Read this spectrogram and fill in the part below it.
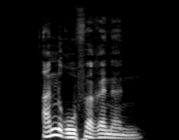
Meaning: plural of Anruferin
- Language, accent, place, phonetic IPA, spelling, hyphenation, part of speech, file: German, Germany, Berlin, [ˈanˌʀuːfəʀɪnən], Anruferinnen, An‧ru‧fe‧rin‧nen, noun, De-Anruferinnen.ogg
